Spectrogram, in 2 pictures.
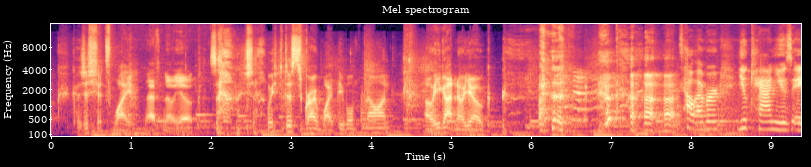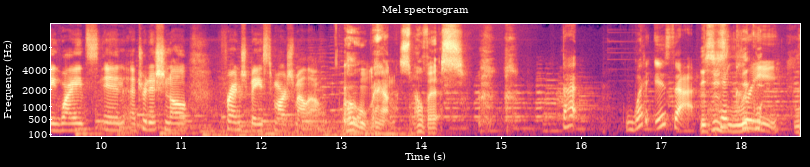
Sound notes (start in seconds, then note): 5.6 all laughing; 14.2 laughing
